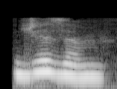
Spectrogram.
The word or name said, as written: gizzum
